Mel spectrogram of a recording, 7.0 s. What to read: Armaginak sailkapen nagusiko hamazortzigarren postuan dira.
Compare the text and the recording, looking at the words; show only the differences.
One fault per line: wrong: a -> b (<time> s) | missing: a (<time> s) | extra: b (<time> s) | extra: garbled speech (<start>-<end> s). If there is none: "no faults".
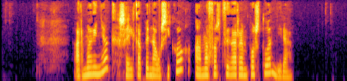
no faults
